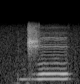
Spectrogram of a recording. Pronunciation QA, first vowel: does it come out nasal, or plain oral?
oral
